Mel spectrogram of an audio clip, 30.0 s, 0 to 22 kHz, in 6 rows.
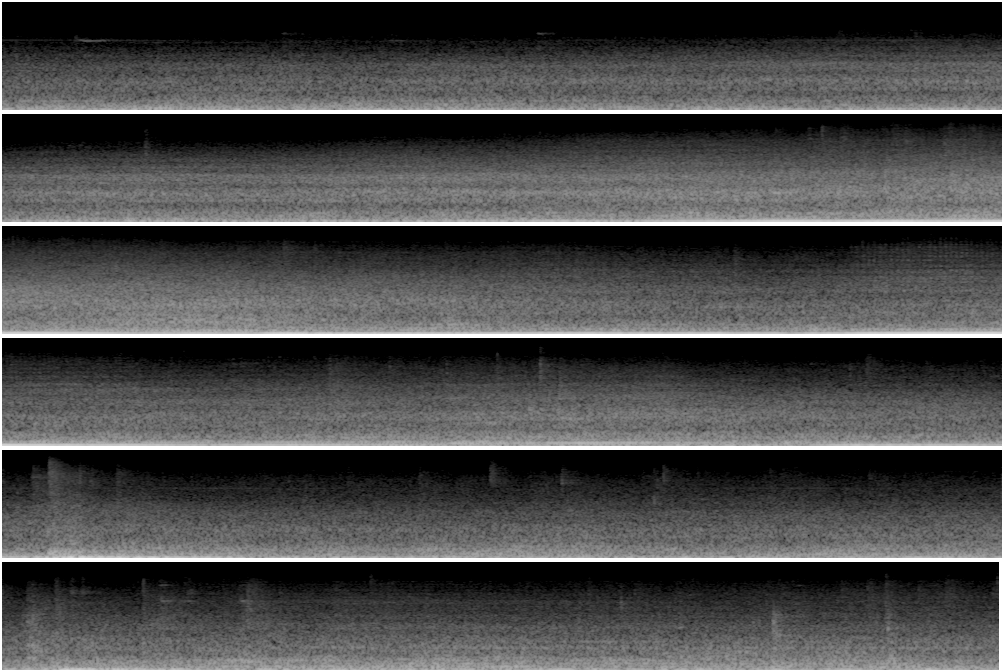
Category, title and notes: Soundscapes > Urban
OM-08 vs EM272 outdoor - OM-08 version
Outdoor mic comparison : Rycote OM-08 vs Clippy EM272 – EM272 version. For my friend Nico and all of you who might be interested, here is a microphone comparison between Rycote OM-08 and Micbooster Clippy EM272. This is the EM272 version, recorded from my balcony. One can hear a generic suburban atmosphere, with some cars passing by in the street, some people talking (kid and adults), and noises from the surroundings. Mics were placed about 36cm apart. Recorded with zoom H5Studio.
balcony, comparison, OM-08, outdoor, Rycote, street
